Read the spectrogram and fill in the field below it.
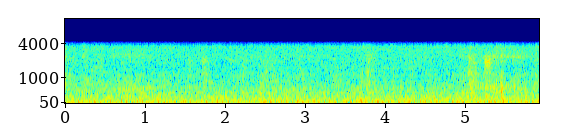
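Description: Newborn puppies squeak and whimper softly.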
